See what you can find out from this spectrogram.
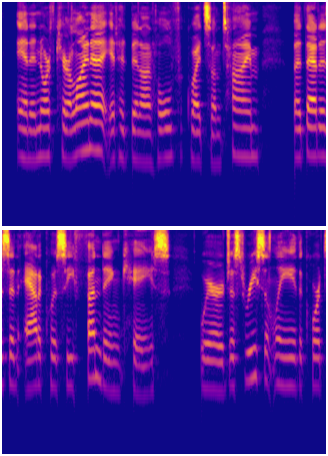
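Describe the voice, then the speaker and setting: A woman's normal speaking voice, fairly low in pitch, with an American accent and fairly even intonation, in a very clean recording with a silent background. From Ohio. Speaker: lawyer. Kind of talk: casual interview.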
